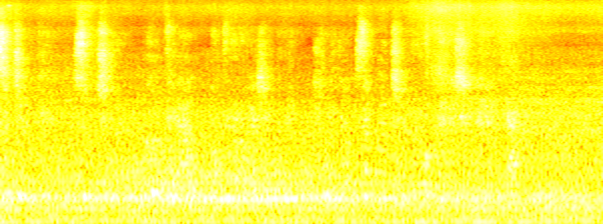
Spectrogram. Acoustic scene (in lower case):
subway train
